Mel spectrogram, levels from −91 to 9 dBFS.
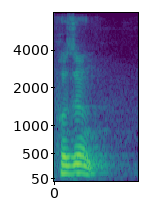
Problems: constant background noise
